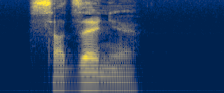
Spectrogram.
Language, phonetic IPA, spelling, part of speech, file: Polish, [saˈd͡zɛ̃ɲɛ], sadzenie, noun, Pl-sadzenie.ogg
